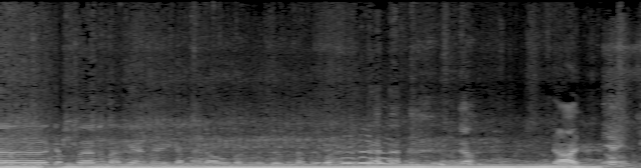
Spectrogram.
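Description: An engine running steadily close by, a low hum whose pitch creeps up slightly over several seconds, with voices over it.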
